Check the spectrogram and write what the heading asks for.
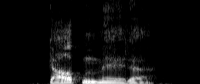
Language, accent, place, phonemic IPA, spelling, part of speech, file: German, Germany, Berlin, /ˈɡaʁtn̩ˌmɛldə/, Gartenmelde, noun, De-Gartenmelde.ogg
- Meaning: the plant species Atriplex hortensis, garden orache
